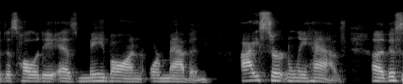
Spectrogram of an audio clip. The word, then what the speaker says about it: Mabon: about the name of this holiday mavin it's pronounced here in america mabon a lot um mabin is the correct pronunciation and what we are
